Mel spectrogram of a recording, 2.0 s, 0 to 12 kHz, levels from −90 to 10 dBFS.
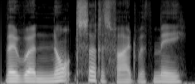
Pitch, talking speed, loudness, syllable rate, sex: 120 Hz, 185 wpm, -19 LUFS, 5.0 syllables/s, male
